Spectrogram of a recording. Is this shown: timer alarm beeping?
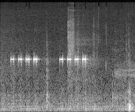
yes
